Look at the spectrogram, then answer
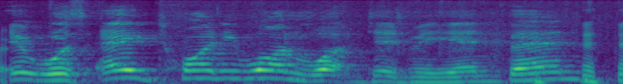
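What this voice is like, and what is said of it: Deliberately bad put-on accent. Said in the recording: “Jennifer absolutely hates any bad accents I do ... I have no good accents”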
